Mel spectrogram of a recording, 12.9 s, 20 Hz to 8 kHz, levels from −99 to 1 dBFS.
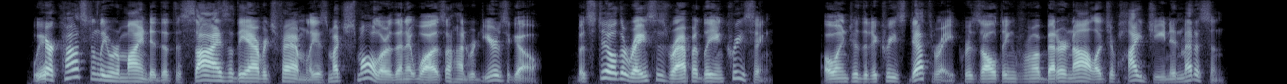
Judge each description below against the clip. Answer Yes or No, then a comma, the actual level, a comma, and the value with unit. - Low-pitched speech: Yes, low, 120 Hz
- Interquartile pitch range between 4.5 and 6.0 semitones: Yes, average, 5.3 semitones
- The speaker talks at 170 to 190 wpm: No, average, 200 wpm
